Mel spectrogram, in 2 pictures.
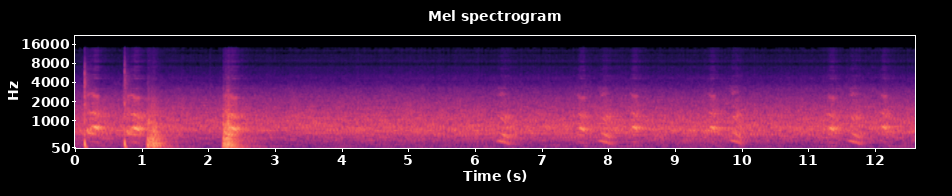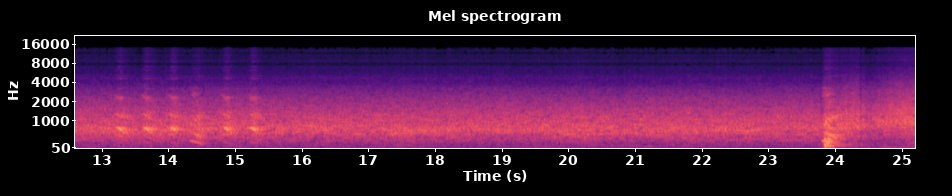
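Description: Heavy blows land with sharp, loud thuds.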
